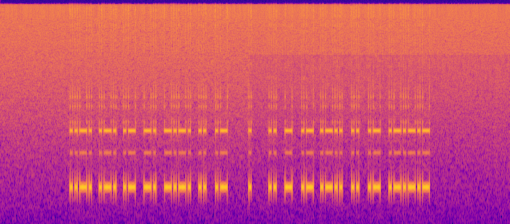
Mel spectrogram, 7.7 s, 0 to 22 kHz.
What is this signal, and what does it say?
Morse code, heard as a keyed tone, hand-sent with a paddle, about 33 wpm, 660 Hz. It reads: FRANCIA E ITALIA.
